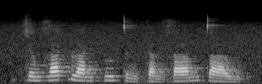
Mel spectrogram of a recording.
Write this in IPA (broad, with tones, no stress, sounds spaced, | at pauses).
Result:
c ə˧ w ɣ a˦˥ k̚ ɹ a˧ ŋ k u˧ t̪ ə˨˩˨ ŋ k a˨˩˨ n x aː˧˥ m t̪ a˨˩ w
